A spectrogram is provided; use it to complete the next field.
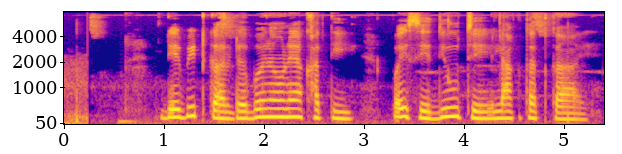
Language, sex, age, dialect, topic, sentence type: Marathi, female, 18-24, Southern Konkan, banking, question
